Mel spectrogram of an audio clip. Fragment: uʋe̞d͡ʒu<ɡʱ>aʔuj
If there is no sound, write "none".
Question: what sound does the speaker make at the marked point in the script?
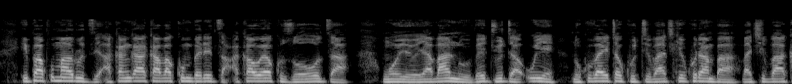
dʱ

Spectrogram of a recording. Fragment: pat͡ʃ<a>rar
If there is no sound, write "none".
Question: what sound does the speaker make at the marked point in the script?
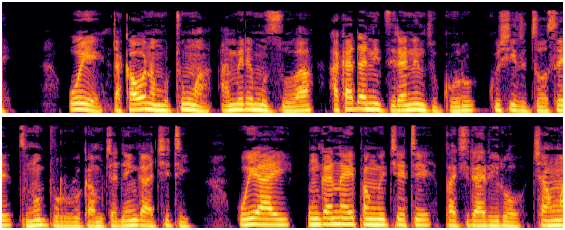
i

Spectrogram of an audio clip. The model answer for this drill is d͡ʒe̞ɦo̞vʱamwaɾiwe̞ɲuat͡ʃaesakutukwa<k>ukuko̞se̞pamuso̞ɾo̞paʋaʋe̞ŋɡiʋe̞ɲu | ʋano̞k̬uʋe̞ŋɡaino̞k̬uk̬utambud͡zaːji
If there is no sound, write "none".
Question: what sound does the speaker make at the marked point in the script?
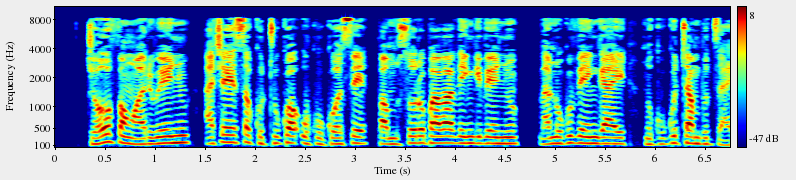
ʔ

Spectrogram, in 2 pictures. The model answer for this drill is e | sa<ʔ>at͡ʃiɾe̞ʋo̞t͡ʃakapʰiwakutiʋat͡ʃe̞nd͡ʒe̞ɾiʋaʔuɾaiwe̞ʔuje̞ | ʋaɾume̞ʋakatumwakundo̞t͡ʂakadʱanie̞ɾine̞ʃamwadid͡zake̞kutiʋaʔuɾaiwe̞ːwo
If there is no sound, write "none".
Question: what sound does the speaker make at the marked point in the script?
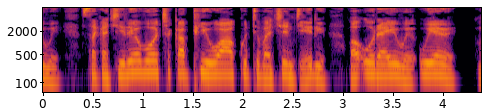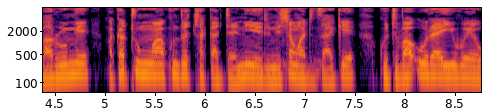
k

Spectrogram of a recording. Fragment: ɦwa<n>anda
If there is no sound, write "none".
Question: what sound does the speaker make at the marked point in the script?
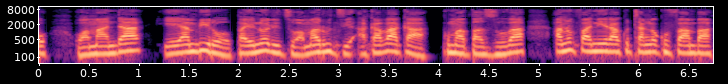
m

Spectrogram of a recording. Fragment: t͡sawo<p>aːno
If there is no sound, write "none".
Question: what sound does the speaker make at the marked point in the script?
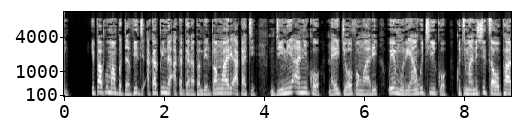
p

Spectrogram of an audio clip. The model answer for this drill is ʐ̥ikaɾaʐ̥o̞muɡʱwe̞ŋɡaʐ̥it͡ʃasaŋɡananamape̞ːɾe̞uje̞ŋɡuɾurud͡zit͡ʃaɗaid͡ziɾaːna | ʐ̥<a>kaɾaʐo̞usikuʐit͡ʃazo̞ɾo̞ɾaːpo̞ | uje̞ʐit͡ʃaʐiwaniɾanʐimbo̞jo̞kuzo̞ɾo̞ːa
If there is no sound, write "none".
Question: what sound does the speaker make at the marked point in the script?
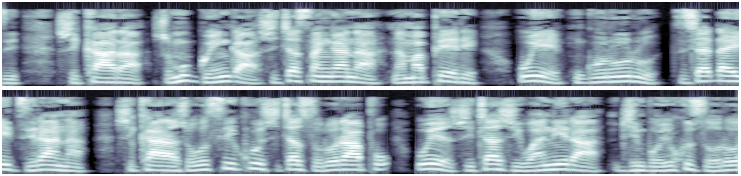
i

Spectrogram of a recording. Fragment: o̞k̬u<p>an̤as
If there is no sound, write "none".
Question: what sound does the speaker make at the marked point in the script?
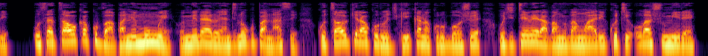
p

